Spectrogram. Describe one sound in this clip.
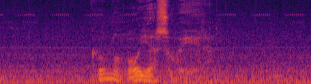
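A man speaks quietly to himself.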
